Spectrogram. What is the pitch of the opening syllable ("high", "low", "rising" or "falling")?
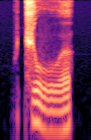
falling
